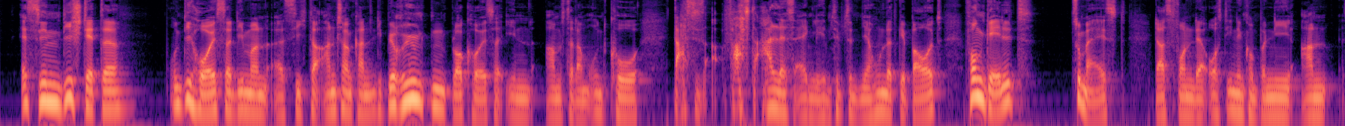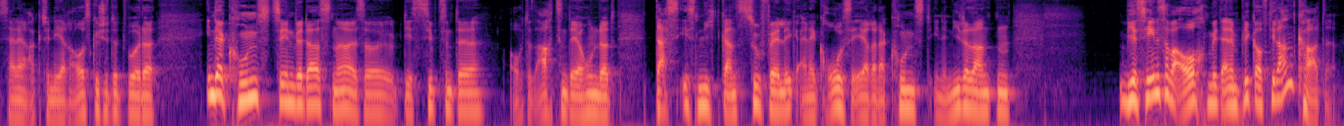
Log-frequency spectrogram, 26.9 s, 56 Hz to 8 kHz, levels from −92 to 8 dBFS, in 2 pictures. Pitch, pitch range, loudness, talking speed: 105 Hz, 90-125 Hz, -18 LUFS, 175 wpm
